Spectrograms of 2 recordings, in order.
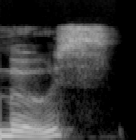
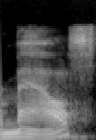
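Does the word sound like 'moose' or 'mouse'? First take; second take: moose; mouse. First: The vowel sounds like the one in 'moose'. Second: The vowel sounds like the one in 'mouse'. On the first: "most of us call it mousse" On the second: "I think Minnie would pronounce it mouse"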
